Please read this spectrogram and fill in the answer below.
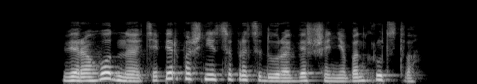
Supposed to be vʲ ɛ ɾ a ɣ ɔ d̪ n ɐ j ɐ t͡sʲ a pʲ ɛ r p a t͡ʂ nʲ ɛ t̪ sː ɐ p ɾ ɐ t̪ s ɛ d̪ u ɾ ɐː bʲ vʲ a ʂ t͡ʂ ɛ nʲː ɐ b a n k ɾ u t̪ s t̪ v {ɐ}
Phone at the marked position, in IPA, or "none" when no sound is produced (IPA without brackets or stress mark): ɐ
